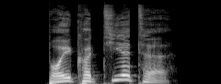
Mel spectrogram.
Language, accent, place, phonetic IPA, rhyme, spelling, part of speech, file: German, Germany, Berlin, [ˌbɔɪ̯kɔˈtiːɐ̯tə], -iːɐ̯tə, boykottierte, adjective / verb, De-boykottierte.ogg
- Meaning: inflection of boykottieren: 1. first/third-person singular preterite 2. first/third-person singular subjunctive II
